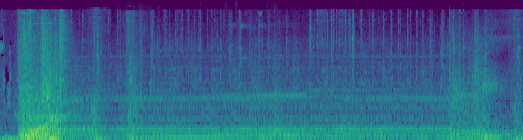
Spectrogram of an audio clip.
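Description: A lift hums steadily as it moves.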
